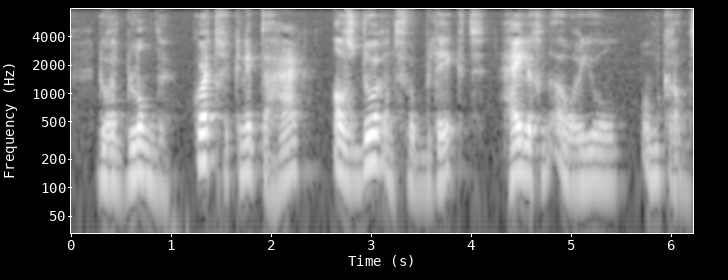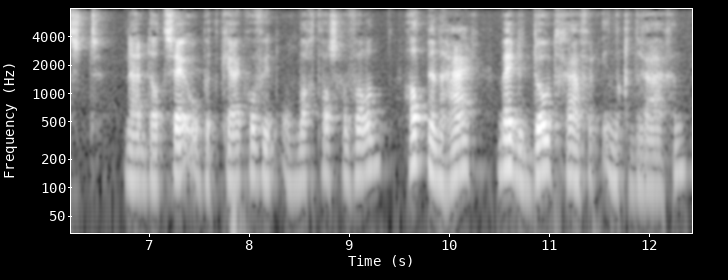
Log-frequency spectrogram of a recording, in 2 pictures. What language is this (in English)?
Dutch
